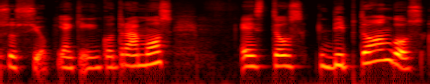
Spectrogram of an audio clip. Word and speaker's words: sociaux: Y enseguida tendremos sociales, pero se escribe de la siguiente manera en francés. S, O, C, I, A, U, X socio.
